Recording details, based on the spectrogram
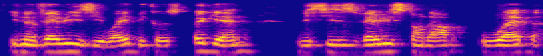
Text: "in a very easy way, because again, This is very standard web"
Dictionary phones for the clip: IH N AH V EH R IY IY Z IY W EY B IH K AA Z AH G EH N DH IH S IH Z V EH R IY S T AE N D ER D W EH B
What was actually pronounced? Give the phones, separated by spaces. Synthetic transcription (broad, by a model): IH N AH V EH R IY IY Z IY W EY B IH K AA Z AH G EH N DH IH S IH Z V EH R IY S T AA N D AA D W EH B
